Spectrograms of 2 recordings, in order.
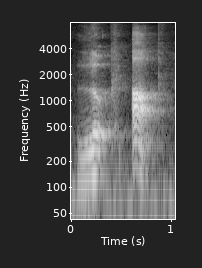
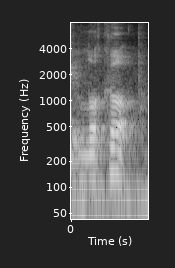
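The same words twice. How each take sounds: First: The two words have different vowels, southern style. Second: Both words share the same northern vowel. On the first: "I have the uh sound in look, but the uh sound in up" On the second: "northerners... would say look up... and have the same vowel in both"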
